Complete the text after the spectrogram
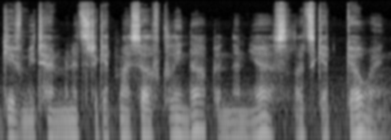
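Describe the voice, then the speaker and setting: A man playing a weary, wry incubus professor in an intimate audio roleplay, speaking in measured, drawn-out phrases. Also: fairly low pitch, fairly even intonation, slight background noise, natural voice. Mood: wry, teasing. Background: ambient sound effects.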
